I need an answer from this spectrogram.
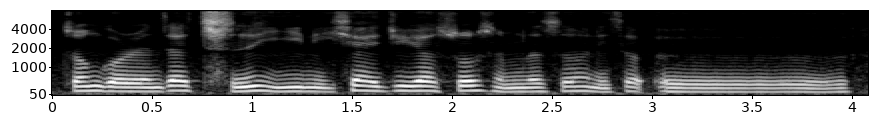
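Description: Under an elevated railway bridge, a woman with a deep, darkish voice teaches English vowel sounds in casual Mandarin with a Taiwanese accent, talking quickly with fairly even intonation. In this casual spoken lesson she drawls out each vowel she demonstrates and tags her phrases with a little "ha."

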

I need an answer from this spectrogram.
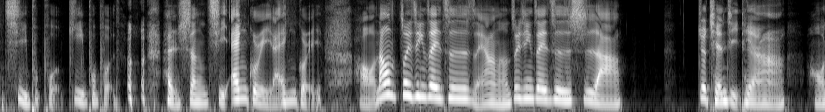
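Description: A young adult woman with a Taiwanese Mandarin accent hosts a casual podcast, her voice fairly low and recorded in a clean studio with no echo. She tells stories animatedly and laughs often.

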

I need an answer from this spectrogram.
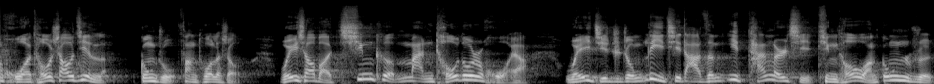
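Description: Animated storyteller man. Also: mid-range voice, husky. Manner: animated, expressive.

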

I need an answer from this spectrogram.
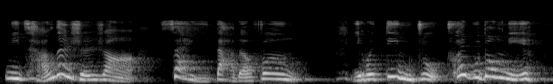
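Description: A woman voicing a calm, kindly male bodhisattva in a told story, slow and soothing. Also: fairly high pitch, echoey room, dull audio.

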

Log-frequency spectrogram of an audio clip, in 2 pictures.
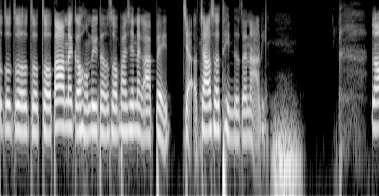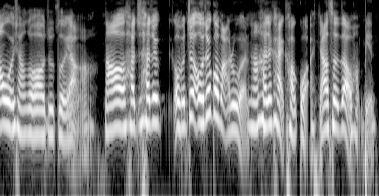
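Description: A young woman from Tainan with a Taiwanese Mandarin accent tells a story in a casual podcast chat. She is animated, laughs often and repeats words as she talks. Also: a little high, no room sound, clean studio sound. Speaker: podcast co-host.

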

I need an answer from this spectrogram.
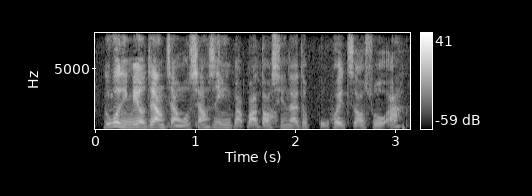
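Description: A woman hosting a relaxed conversation streamed live from an online audio room. She talks at a brisk clip, animated and quick to laugh, with plenty of filler words. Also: mid-range voice, over a noisy crowd. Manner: fast, animated, laughs often, many fillers. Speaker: podcast host.

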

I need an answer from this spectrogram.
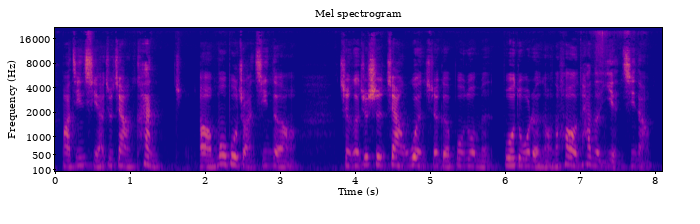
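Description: A woman casually retelling a story, chatty, pausing to explain hard words, with many fillers. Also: medium pitch.

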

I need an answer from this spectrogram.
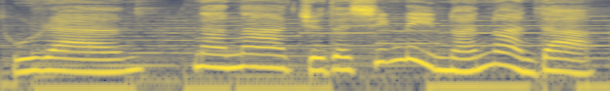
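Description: A woman's voice: fairly high pitch, lively intonation, unhurried, over music. A woman with a Taiwanese Mandarin accent telling stories to children as a kids show host, speaking directly to little listeners. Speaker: children's story podcast host and narrator. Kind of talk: storytelling narration for children.

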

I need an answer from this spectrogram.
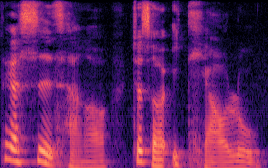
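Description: A young man hosting a podcast, telling a childhood story in a casual, animated way that turns sincere when he gives thanks. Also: moderate pace. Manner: animated, jumps higher when retelling the scary parts. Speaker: podcast host.

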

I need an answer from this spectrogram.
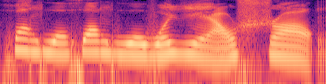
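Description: A woman voicing a mischievous grey cat who pleads in a drawn-out way in a children's storybook. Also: high voice, heavy background noise, voice pushed up. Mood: pleading.

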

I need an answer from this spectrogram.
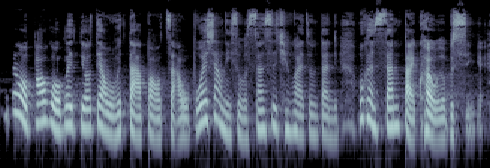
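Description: A woman's voice: lowish voice, lively intonation, fast talker, breathy edge. A woman co-host in casual chat, responding to a story and adding her own take.

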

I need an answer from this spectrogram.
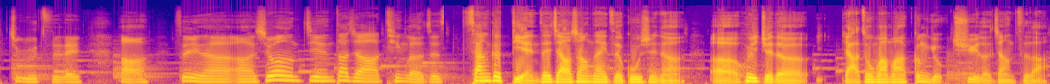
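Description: A man's voice: mid-range voice, animated, normal speed, darkish tone, soft background music. A young man hosting a podcast in a chatty, self-mocking storytelling style. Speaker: podcast host. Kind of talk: casual storytelling monologue.

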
